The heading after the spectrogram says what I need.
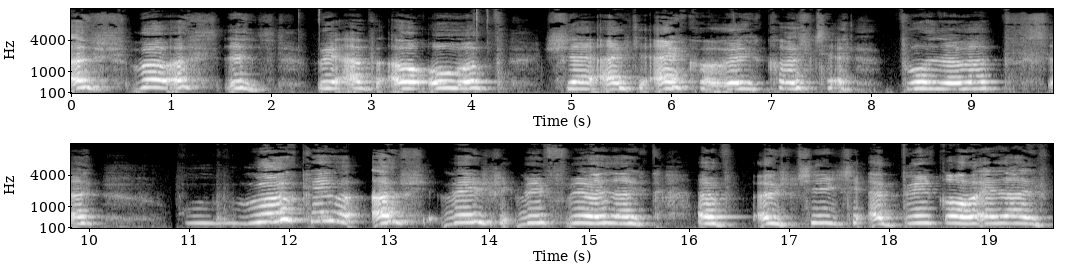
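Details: Woman with cerebral palsy, which she says makes her muscles and movements difficult; dysarthric speech in cerebral palsy.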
